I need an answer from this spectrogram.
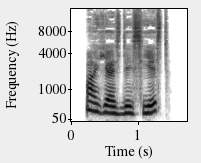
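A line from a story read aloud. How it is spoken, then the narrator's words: Plain. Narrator (Russian): спросила я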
